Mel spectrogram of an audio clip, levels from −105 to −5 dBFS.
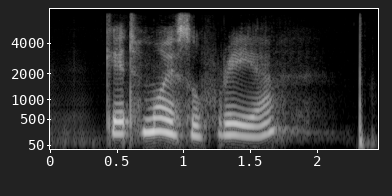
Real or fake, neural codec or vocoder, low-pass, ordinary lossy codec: fake; codec, 16 kHz in and 24 kHz out, 0.9 kbps, LongCat-Audio-Codec, fine tuned four codebook decoder; 7.2 kHz; none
